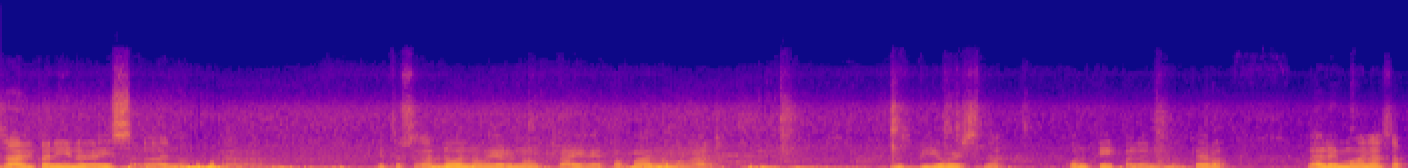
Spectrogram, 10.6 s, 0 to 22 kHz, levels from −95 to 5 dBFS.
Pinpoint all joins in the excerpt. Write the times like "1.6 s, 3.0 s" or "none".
none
